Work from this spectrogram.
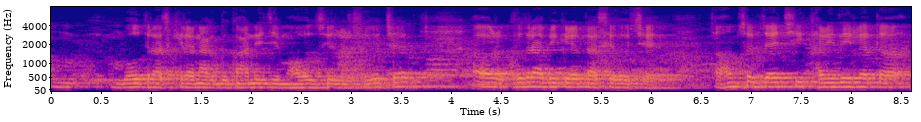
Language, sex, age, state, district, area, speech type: Maithili, male, 45-60, Bihar, Madhubani, rural, spontaneous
